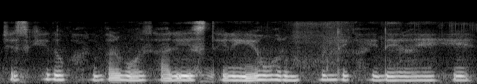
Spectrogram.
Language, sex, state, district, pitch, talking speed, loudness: Hindi, female, Haryana, Jhajjar, 190 Hz, 140 wpm, -16 LUFS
